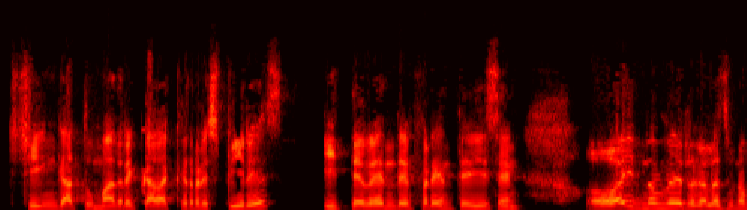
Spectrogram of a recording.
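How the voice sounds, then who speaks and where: A man with an ordinary speaking voice and fairly high pitch talks at a moderate pace. The sound is dry and close with no echo, and the background is quiet. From Mexico City. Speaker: podcast co-host, comedian. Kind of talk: casual chat.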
